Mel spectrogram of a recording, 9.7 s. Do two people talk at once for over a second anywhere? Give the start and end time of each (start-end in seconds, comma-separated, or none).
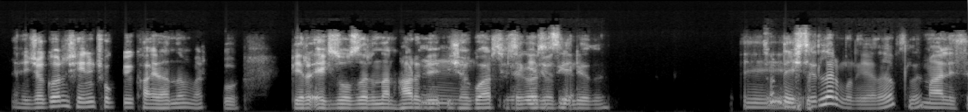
4.2-5.8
